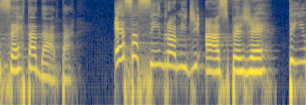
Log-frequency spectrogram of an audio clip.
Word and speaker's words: Asperger: Hans Asperger. Algumas pessoas pronunciam Asperger, mas eu não fico à vontade falando assim o G. Então, é Asperger.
